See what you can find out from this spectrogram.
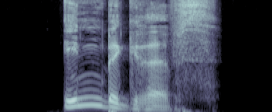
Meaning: genitive singular of Inbegriff
- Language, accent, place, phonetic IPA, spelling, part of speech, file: German, Germany, Berlin, [ˈɪnbəˌɡʁɪfs], Inbegriffs, noun, De-Inbegriffs.ogg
